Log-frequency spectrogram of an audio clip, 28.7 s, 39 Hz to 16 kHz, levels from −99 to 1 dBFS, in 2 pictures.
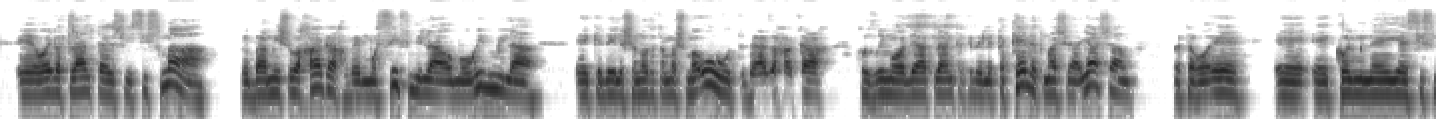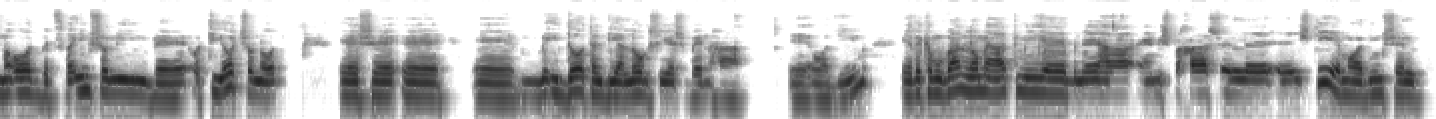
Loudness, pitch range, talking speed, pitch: -24 LUFS, 130-155 Hz, 130 wpm, 140 Hz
